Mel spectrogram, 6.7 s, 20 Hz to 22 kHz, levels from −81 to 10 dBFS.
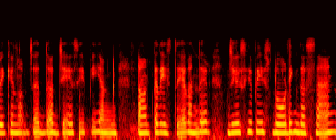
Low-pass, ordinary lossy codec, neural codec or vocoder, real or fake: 7.2 kHz; none; none; real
